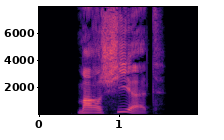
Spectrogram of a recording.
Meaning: 1. past participle of marschieren 2. inflection of marschieren: third-person singular present 3. inflection of marschieren: second-person plural present 4. inflection of marschieren: plural imperative
- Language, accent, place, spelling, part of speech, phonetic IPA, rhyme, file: German, Germany, Berlin, marschiert, verb, [maʁˈʃiːɐ̯t], -iːɐ̯t, De-marschiert.ogg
